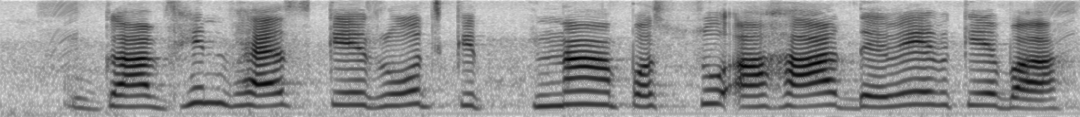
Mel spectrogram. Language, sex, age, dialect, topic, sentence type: Bhojpuri, female, 18-24, Northern, agriculture, question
